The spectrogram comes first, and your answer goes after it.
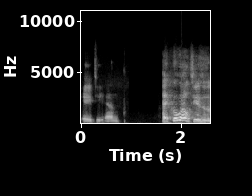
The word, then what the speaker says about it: ATN: And it's not spelling my name out. It's literally it's phonetically ATN.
